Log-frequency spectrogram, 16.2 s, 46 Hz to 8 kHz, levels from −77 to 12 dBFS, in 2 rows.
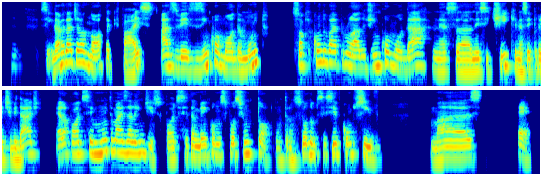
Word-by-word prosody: Hum, 150 - -24 0.3
sim, - - -8
na 135 - +4
verdade 200 +3 +3
ela 200 -1 +4
nota 140 -1 +1
que - - -22
faz, 110 +1 +2
às 155 0 +2
vezes 125 -2 0
incomoda 145 -8 +1
muito, 170 +12 +2 0.4
só 165 -1 0
que - - -14
quando 200 0 +1
vai 190 -1 +1
para 185 -1 -8
o - - 0
lado 145 -2 +2
de 140 +2 -6
incomodar 160 -1 0
nessa 120 -2 +1
nesse 120 0 +1
tique, 155 +3 0
nessa 115 +1 +2
hiperatividade, 120 +5 -1 0.2
ela 145 +4 0
pode 160 0 -1
ser 165 0 0
muito 180 +4 +2
mais 175 -2 +2
além 170 0 +2
disso, 120 -9 -6
pode 115 0 -3
ser 135 - -6
também 135 0 +2
como 145 0 -1
se 145 - -5
fosse 150 +2 0
um 165 - +3
TOC, 135 - -5
um 115 - -8
Transtorno 120 +7 -1
Obsessivo 150 0 -2
Compulsivo. 145 -6 0 0.8
Mas, 125 +3 +1 0.6
é, - - 0
145 Hz, 175 wpm, -20 LUFS, 125-165 Hz, 0.8 s, na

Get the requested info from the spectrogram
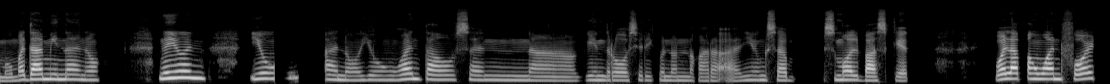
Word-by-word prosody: mo 165 +1 -5
madami 235 +3 +5
na 235 -1 +1
'no? 205 -1 -4 0.6
Ngayon, 295 +1 +7 0.5
yung 265 +1 +1 0.5
ano, 205 -3 -3
yung 205 0 -6
1,000 220 -3 -1 0.4
na 185 - -3 0.5
gin-grocery 195 0 -5
ko 190 - -7
nung 180 -1 -7
nakaraan 175 +1 -8
yung 205 0 -5
sa 190 -1 -2 0.4
small 210 -1 +1
basket, 180 -2 -1 0.8
wala 260 +2 +8
pang 260 -1 +3
1/4. 250 +1 +3
210 Hz, 115 wpm, -21 LUFS, 195-245 Hz, 0.8 s, wala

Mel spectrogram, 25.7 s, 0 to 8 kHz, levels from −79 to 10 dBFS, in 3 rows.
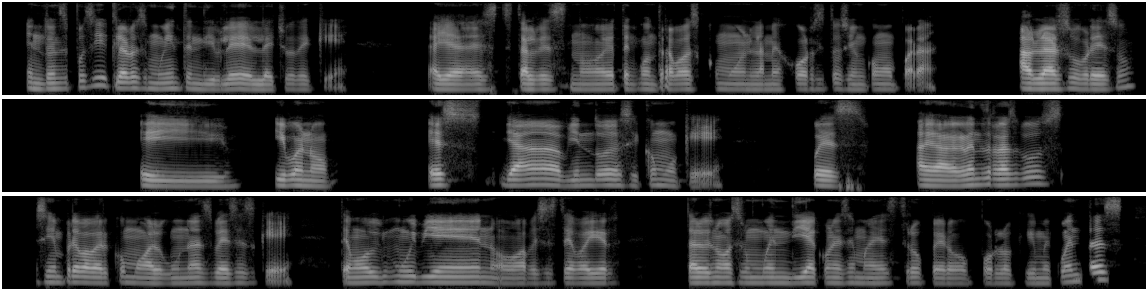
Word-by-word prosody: entonces, 135 -1 -4
pues 170 +2 -7
sí, 215 0 -3
claro, 145 -5 +4
es 145 -1 -7
muy 135 0 -3
entendible 130 -2 0
el 120 0 -3
hecho 125 +2 -6
de 120 0 -8
que - - -11 0.6
haya, 120 -1 +3
este, 120 0 -5
tal 125 -1 +4
vez 125 -1 -2
no 120 0 -5
te - - -2
encontrabas 125 0 -2
como 125 -2 -7
en 120 -1 -6
la 120 - -1
mejor 125 +1 -5
situación 125 -2 -8
como 125 0 -6
para - - -3 0.6
hablar 130 -1 +9
sobre 130 -2 -1
eso. 160 +10 -5 1.1
Y 125 -3 +2 0.3
y 140 - +4
bueno, 130 -4 0 0.7
es 150 -1 +2
ya 150 0 +6
viendo 140 +2 -3
así 140 -2 -2
como 140 -3 -6
que, - - -4 0.6
pues, 130 -4 0 0.3
a 145 - +5
grandes 135 +4 +6
rasgos 155 +4 +1 0.8
siempre 145 0 -2
va 140 - +4
a - - +3
haber 130 -1 +2
como 135 -2 -4
algunas 125 +1 -2
veces 130 +1 -2
que - - -5 0.3
te - - -1
va 135 +1 -1
ir 140 - -8
muy 150 +1 -5
bien 140 -1 +4
o 120 -1 -5
a 120 - -2
veces 120 +1 -9
te 130 - -2
va 125 - -4
a 125 - +2
ir, 125 0 -1 0.5
tal 135 0 +5
vez 135 - +1
no 135 - -1
va 135 - +2
a - - -2
ser 135 - -6
un 135 0 -5
buen 135 0 -4
día 135 +1 +4
con 135 - -6
ese 130 +1 -6
maestro, 125 +1 -7
pero 120 -3 -5
por 125 -1 -9
lo 125 -1 -7
que 125 0 -11
me 125 0 -9
cuentas, 175 +7 0
130 Hz, 185 wpm, -27 LUFS, 125-140 Hz, 1.1 s, hablar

